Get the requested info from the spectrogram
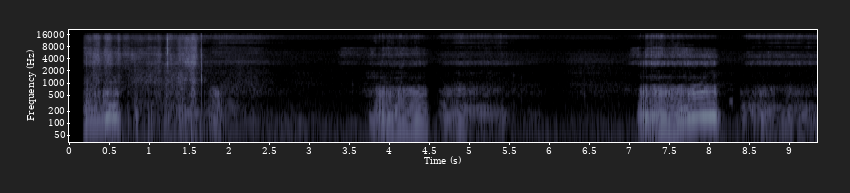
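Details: Sleeping dog snoring, recorded 5-10-24: deep, rasping, low snores of about a second each, coming every three to four seconds, with quiet breathing between them.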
